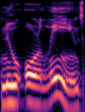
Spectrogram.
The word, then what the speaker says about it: New Orleans: The correct pronunciation is New Orleans. But don't they say New Orleans? You sure you're from there? New Orleans.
